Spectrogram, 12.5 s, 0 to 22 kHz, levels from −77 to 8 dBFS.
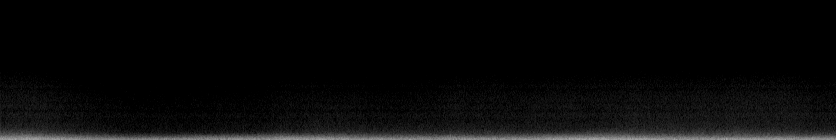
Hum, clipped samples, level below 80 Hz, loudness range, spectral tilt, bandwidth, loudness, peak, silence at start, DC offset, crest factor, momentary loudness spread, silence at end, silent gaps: none; under 0.1%; -40 dBFS; 5 LU; -9 dB/octave; 11.5 kHz; -32 LUFS; -14 dBFS; 0 s; under 0.1%; 16 dB; 8 LU; 0 s; none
